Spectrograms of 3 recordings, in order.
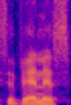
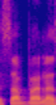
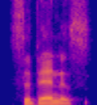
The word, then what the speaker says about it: Sylvanus: The man I first we know how to pronounce it, Sylvanus Pili. You know, we're about to say Savannah, Savannah, Savannah Pili. I said, no. Listen to me. Look at my mouth. Sylvanus.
